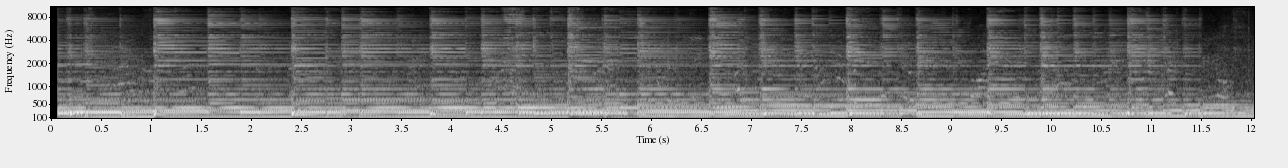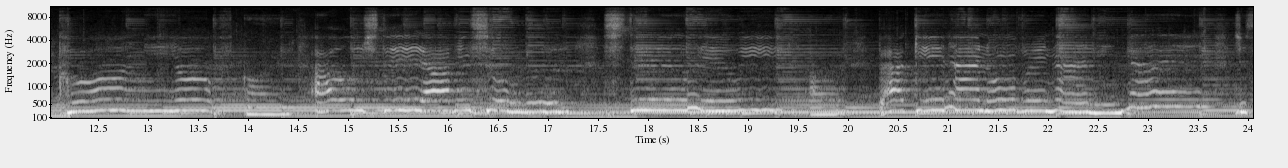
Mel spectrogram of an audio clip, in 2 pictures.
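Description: Acoustic guitar strummed, with a woman's voice singing into a microphone, the singing coming in about halfway through.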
